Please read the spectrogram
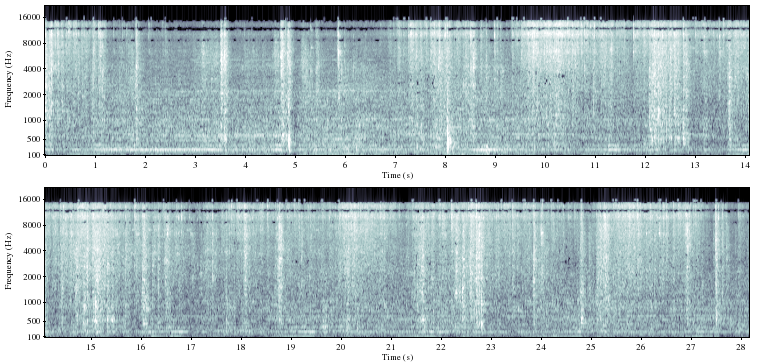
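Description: Vacuum cleaner running on carpet, its motor humming steadily, as it sucks up scattered small hard debris. The bits click, crackle and rattle up through the nozzle and tube in a constant stream of sharp little impacts.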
